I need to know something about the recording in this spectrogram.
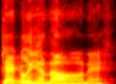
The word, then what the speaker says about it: Caglianone: stacks, I like Jack Caglianone. Did I pronounce that right, Roth? How do you? Is that? It's just you just kind of undersold it. And Caglianone, just you undersold it a bit.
